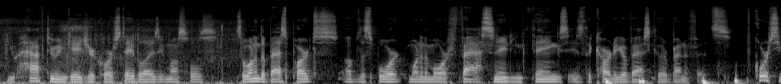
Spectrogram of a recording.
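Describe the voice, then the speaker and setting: A young man in his twenties, an upbeat vlogger, explains a sport from a cozy living room in a casual, chatty style full of slangy asides. His voice is lowish and a little mellow, with a little hiss or hum in the recording.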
